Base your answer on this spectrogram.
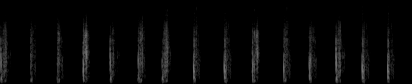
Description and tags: footsteps (loop)
crunchy, foley, grass, step, walking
